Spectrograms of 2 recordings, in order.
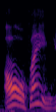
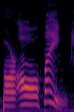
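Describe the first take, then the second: First: "All" hit higher and louder; stress on all. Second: "all" hit loud and high, words slowed; stress on all. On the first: Preacher hammering the phrase to the church, stress on all. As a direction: punch "All" in "All things". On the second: Preacher driving home the verse to the church, loud and slow. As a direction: lean hard on "all" in "For all things". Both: Acted.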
